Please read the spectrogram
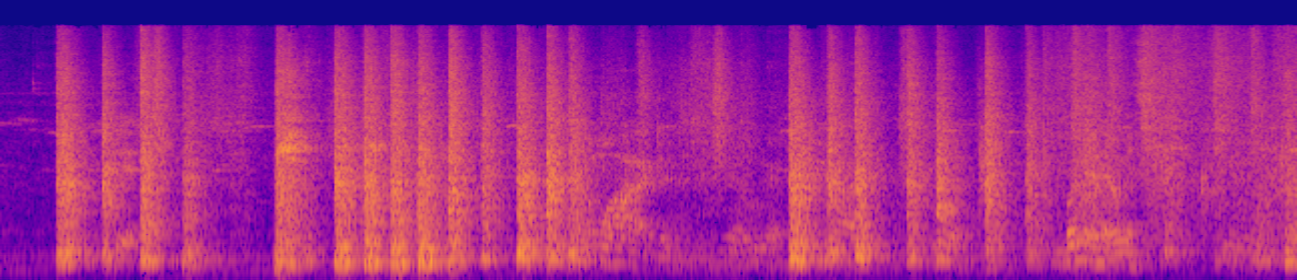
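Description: A run of sharp knocks or slaps, several a second in irregular bursts, with people talking in between.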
